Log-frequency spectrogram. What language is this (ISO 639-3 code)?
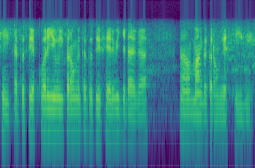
pan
